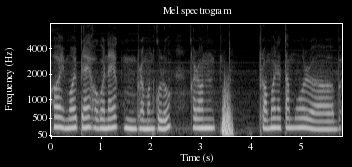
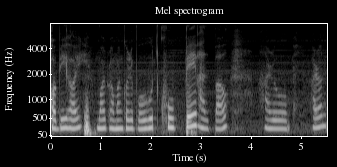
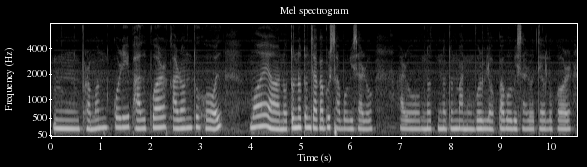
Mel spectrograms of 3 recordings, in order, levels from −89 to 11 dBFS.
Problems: constant background noise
